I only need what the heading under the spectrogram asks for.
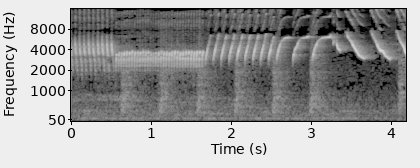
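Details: Canary of the AF type, yellow, in lively fill-in song: a rapid pulsed trill, a level whistled note held for a second, then quickening rising notes and loud downward sweeps. A faint low hum continues.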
